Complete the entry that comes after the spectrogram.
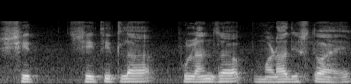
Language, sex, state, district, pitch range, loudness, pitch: Marathi, male, Maharashtra, Gondia, 120-130 Hz, -16 LUFS, 125 Hz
